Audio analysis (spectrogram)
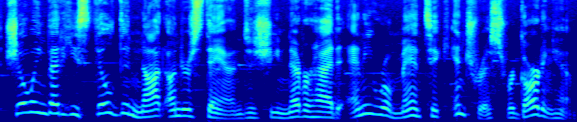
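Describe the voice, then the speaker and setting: A man delivering scripted documentary narration with a slightly higher voice and a lively, rising-and-falling pitch. His tone is measured and wry, the kind of voice that tells a strange story from a knowing distance.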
